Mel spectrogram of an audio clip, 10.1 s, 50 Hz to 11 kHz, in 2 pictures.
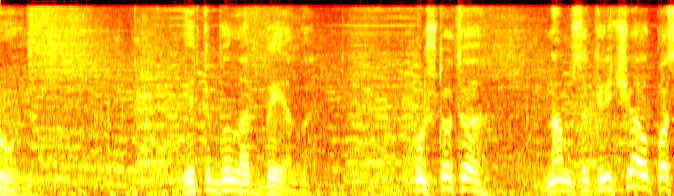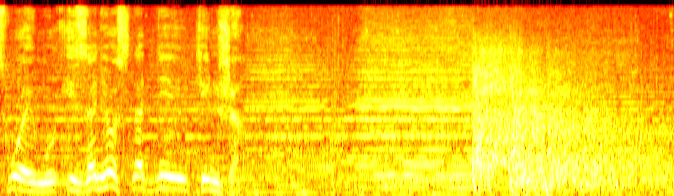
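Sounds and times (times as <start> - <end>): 
steady humming music-like tone: 0.0 - 8.6
speech: 1.4 - 2.4, 3.1 - 7.1
rifle shot echoing: 8.6 - 10.0.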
